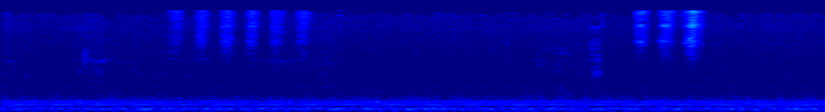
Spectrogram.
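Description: Two quick runs of short, scratchy swishes from a makeup powder brush sweeping over the skin of the face, about a second in and again about three seconds in, over a steady low hum.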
